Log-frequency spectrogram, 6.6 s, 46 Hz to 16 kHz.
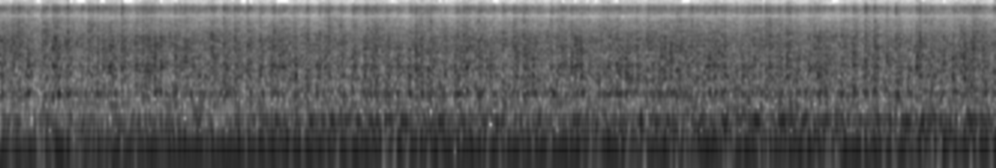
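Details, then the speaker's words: Big-block Chevy V8 in the Farm Fresh gasser, timed, carb due for a swap for more fuel: deep, steady, even rumble without misses or knocks. Fires right up, no leaks; normal idle. "But yeah, everything's good to go. No leaks. Fires right up. Got this thing timed."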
